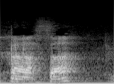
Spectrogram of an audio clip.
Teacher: the interdentals are eliminated by turning them into sibilants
